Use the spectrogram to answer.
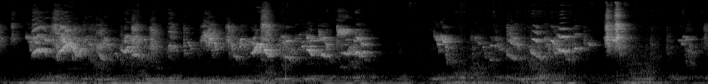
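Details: Dense, busy chatter of budgerigars feeding in a backyard aviary: rough squawks and chirps almost without pause, and one sharp squeak at about six seconds.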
